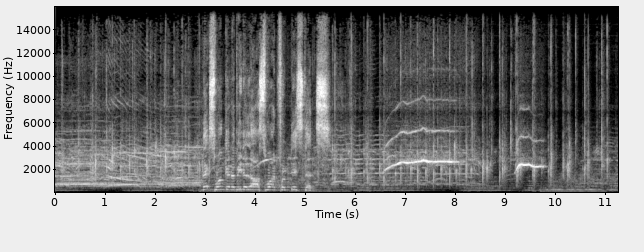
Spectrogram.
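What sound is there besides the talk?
crowd cheering and applauding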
